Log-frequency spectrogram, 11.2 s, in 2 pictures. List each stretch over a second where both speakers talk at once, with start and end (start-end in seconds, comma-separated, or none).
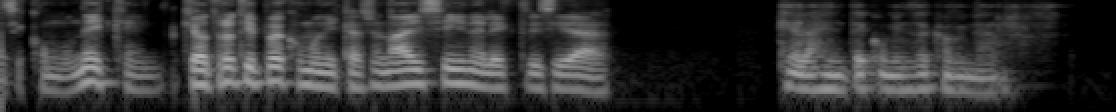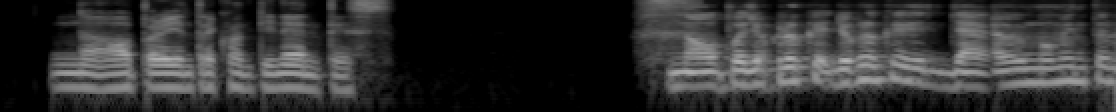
none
